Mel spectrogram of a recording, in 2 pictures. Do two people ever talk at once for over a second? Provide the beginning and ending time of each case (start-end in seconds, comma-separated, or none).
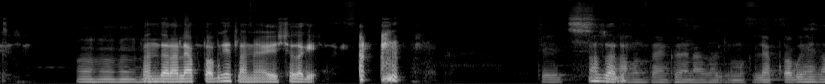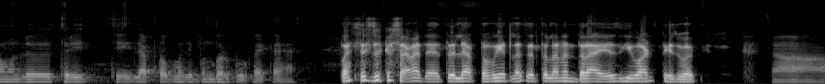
none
